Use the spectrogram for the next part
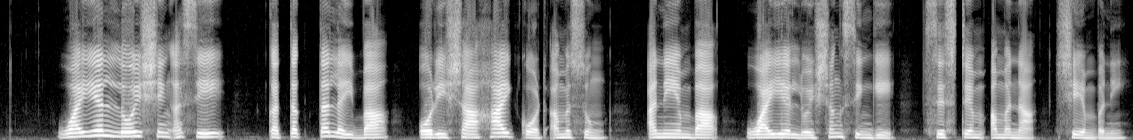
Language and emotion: Manipuri, neutral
